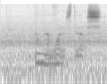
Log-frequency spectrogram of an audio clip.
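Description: Paper rustles and crinkles between hands.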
